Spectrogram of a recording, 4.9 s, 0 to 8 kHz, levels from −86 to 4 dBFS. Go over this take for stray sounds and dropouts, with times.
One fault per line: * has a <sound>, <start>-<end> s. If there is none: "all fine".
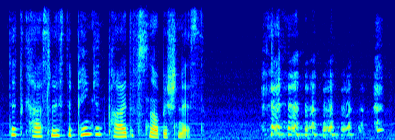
* has a laugh, 3.3-4.8 s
